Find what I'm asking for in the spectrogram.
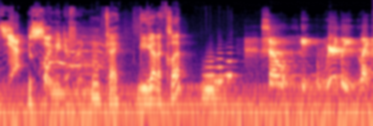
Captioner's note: clip start up beeps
